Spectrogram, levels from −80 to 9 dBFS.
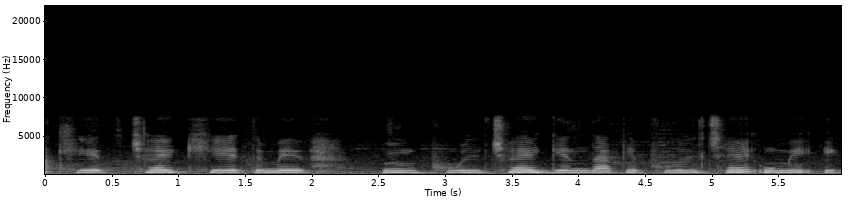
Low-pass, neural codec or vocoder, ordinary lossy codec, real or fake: none; none; none; real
